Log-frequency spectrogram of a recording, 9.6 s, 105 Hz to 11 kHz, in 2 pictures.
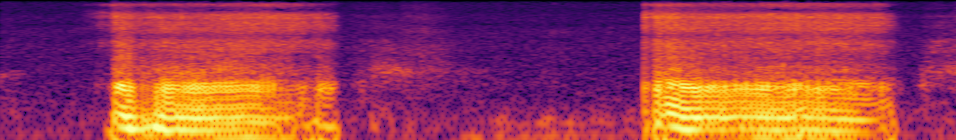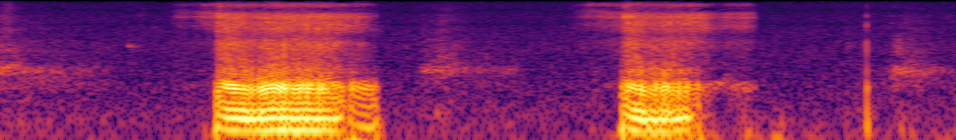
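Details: Pug dog snoring nightly, louder than an adult: four loud, rattling, buzzing snores with quiet breaths between, about 23 a minute; heavy snoring.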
